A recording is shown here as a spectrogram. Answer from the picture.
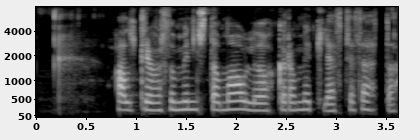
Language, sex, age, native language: Icelandic, female, 40-49, Icelandic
